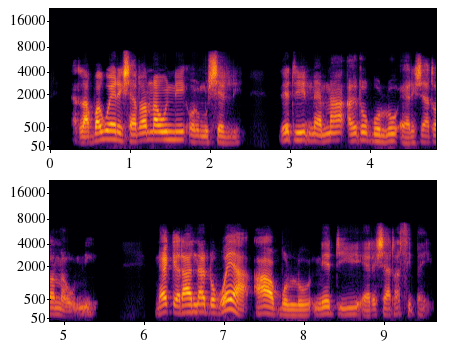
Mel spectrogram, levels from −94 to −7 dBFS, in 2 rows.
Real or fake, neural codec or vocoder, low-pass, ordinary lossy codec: fake; codec, 16 kHz, 1 kbps, X-Codec, HuBERT features, trained on LibriSpeech; 7.2 kHz; none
